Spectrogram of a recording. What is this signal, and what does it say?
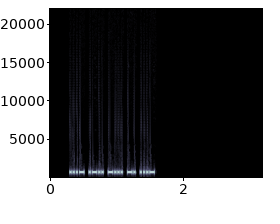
Morse code, heard as a keyed tone, about 52 wpm, 700 Hz. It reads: VLBNV
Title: Code Groups - 5 Letter:Numbers - 50wpm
